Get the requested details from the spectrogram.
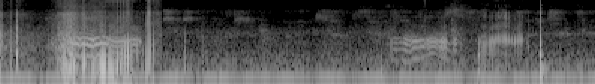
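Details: A sleeping small pet gives a loud snorting snore with whistling, wavering nasal tones, then a softer one; snoring.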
